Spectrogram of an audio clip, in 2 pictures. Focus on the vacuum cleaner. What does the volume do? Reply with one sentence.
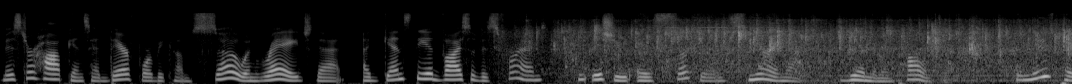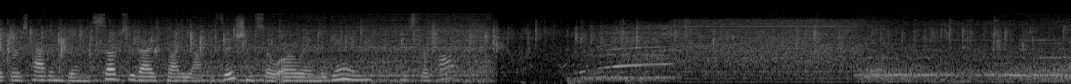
The loudness of the vacuum cleaner goes up.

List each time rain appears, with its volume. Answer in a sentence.
The rain can be heard from 4.8 to 21.3 s, getting quieter.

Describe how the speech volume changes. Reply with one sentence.
The volume of the speech stays about the same.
